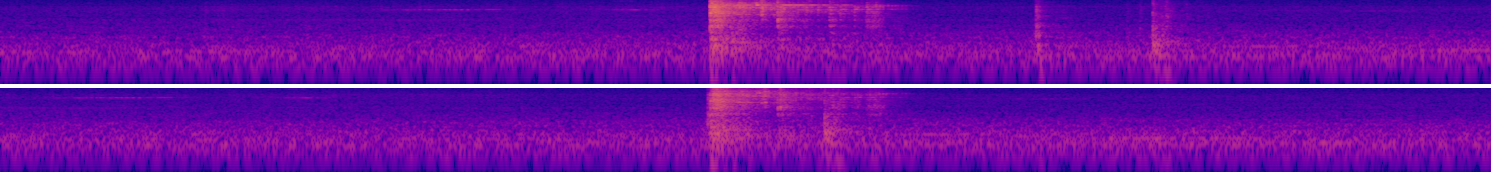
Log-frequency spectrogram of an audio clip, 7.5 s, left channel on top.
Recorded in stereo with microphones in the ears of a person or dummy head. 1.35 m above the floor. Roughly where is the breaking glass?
Left.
